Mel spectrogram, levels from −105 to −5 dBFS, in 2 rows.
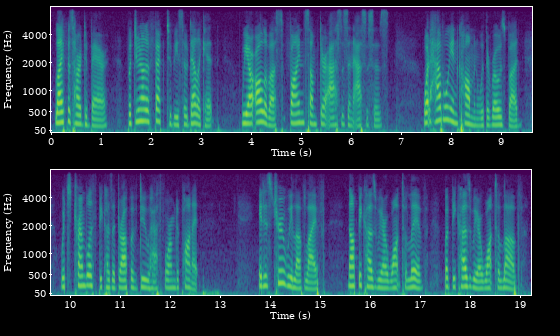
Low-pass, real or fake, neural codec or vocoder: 7.2 kHz; real; none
